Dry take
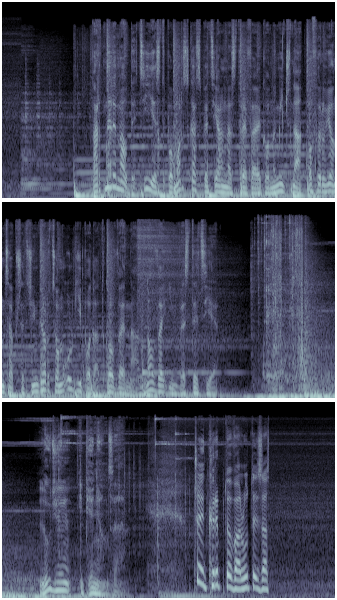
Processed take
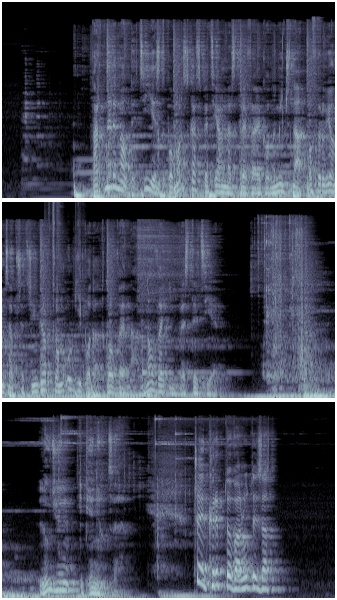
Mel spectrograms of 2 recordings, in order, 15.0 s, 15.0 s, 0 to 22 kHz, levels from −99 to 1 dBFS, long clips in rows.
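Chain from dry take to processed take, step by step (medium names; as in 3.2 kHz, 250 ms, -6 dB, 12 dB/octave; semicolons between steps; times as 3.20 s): 5.63–6.18 s: self-modulated delay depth 0.13 ms; spectral noise reduction 19 dB; algorithmic reverb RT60 0.5 s, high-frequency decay 0.35×, pre-delay 25 ms, DRR 7.5 dB; endings held to a fixed fall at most 330 dB/s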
